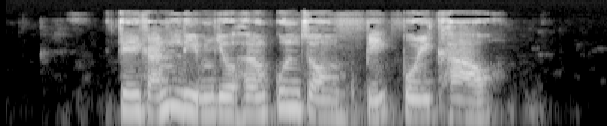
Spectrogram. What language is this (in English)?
Cantonese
